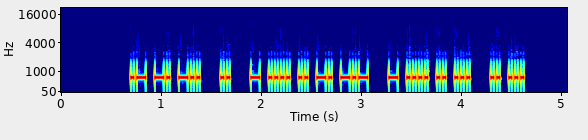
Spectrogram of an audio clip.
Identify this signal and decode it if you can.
Morse code, heard as a keyed tone, about 40 wpm, 700 Hz. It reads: AND I THINK THIS IS
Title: Sets of 5 Words Encore 40wpm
